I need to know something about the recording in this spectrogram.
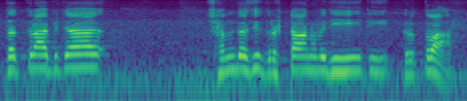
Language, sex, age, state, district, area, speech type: Sanskrit, male, 45-60, Karnataka, Shimoga, rural, spontaneous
